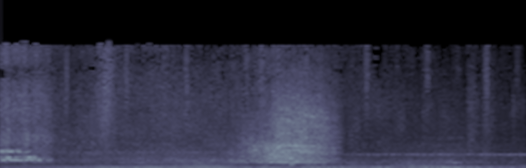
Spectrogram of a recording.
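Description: A car engine roars loudly and steadily as a man jumps in his car and speeds away, with a burst of squealing tires partway through, without any talking.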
